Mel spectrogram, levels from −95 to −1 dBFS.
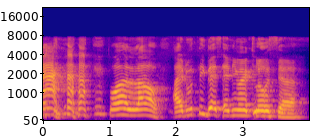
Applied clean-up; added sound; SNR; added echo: neural mask model Resemble Enhance denoiser.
